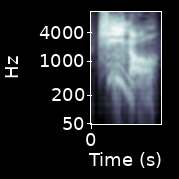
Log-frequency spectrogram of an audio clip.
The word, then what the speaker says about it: Chino: here pull the trigger it's pronounced Chino Chino it's not hard c h e e e e n o Chino it's Chino I understand that you hold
